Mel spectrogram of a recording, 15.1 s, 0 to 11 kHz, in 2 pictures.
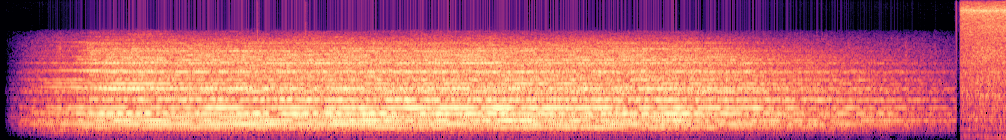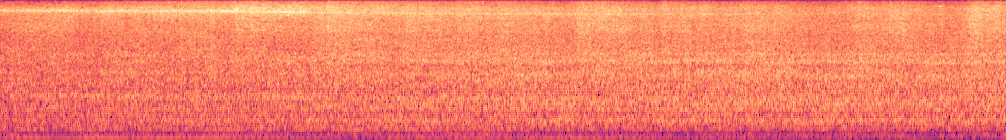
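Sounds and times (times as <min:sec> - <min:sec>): train horn blast: 0:00.1 - 0:07.3.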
